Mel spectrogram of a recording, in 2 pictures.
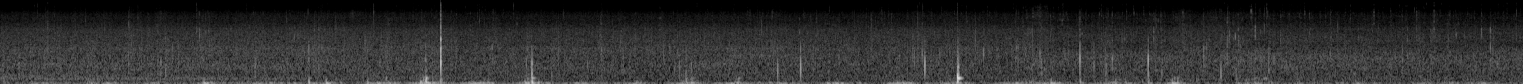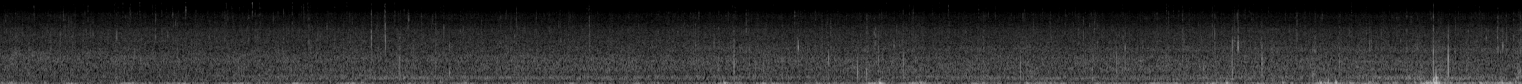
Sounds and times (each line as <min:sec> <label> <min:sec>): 0:00.0 rain 0:30.4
